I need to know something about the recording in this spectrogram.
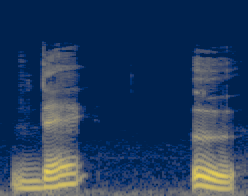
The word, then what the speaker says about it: œufs: Then, un œuf, des œufs. Okay, and we'll make the liaison here to make it sound more beautiful. Des œufs, alright?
